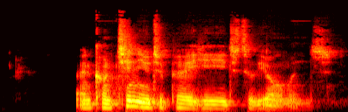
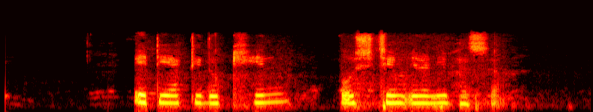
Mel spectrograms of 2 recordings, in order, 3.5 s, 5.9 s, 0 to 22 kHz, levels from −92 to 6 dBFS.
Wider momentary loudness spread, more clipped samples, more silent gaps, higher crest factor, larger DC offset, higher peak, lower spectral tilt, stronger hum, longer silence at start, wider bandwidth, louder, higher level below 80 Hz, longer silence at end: about the same, 14 LU vs 12 LU; neither; neither; about the same, 18 dB vs 20 dB; neither; about the same, -2 dBFS vs -4 dBFS; about the same, -4.5 dB/octave vs -4.5 dB/octave; neither; second, 0.75 s vs 1.35 s; first, 15.5 kHz vs 7.8 kHz; about the same, -20 LUFS vs -22 LUFS; about the same, -60 dBFS vs -62 dBFS; second, 0.15 s vs 0.95 s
